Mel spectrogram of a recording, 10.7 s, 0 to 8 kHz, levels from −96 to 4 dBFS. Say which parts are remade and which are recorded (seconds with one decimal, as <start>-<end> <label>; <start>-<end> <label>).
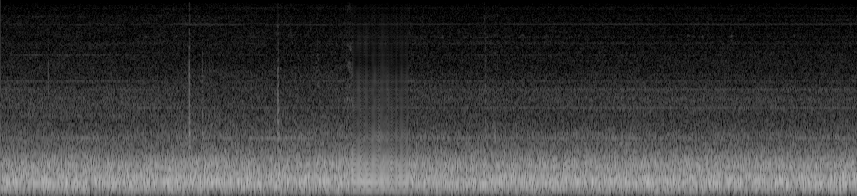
0.0-4.4 recorded; 4.4-5.1 remade; 5.1-10.7 recorded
